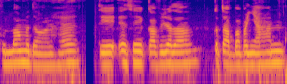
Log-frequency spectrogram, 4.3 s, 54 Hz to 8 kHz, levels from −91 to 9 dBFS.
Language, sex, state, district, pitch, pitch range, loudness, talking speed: Punjabi, male, Punjab, Kapurthala, 180 Hz, 175-190 Hz, -15 LUFS, 140 wpm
